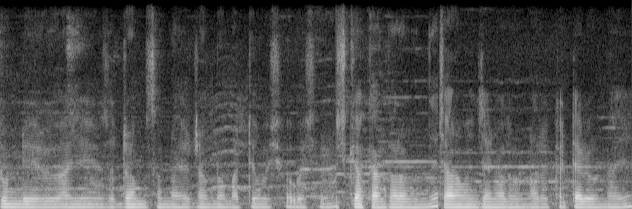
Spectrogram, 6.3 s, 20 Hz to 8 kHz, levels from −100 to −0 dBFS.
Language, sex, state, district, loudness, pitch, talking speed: Telugu, male, Andhra Pradesh, Srikakulam, -22 LUFS, 110 Hz, 150 wpm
